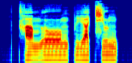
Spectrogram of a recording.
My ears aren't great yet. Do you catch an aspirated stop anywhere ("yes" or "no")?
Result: yes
